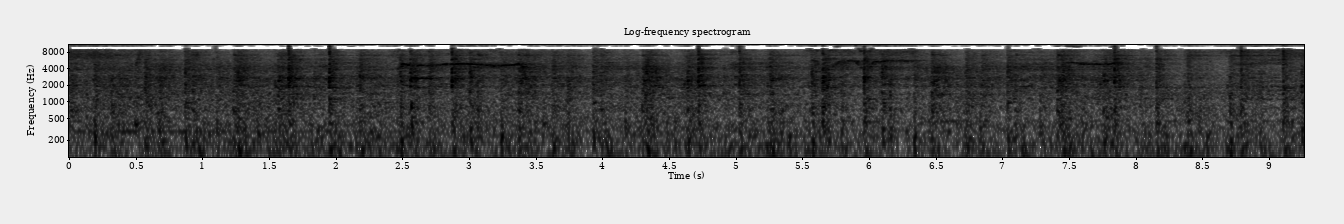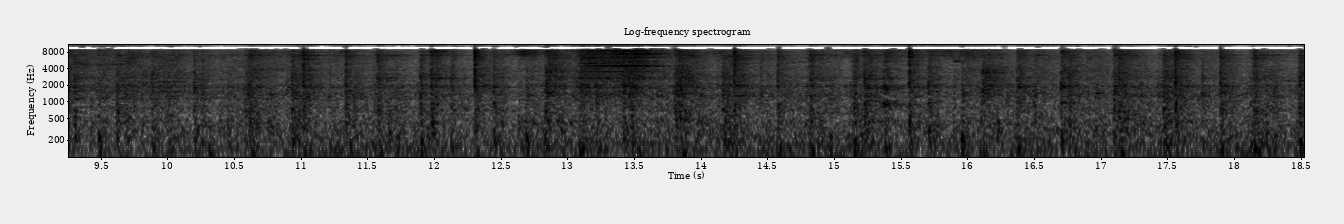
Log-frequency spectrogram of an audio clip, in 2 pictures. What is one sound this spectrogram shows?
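A passenger train rumbles past close by on the tracks.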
